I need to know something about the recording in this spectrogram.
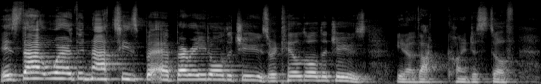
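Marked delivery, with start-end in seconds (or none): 0.0-3.7 play-acted, high-pitched shouting at the top of voice. Retelling what the speaker shouted as a child passing a graveyard; retold shout. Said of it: "I would shout at the top of my voice".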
